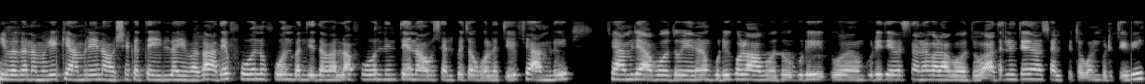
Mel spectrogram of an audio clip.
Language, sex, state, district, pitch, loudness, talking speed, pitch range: Kannada, female, Karnataka, Bellary, 220 Hz, -16 LUFS, 150 wpm, 215-230 Hz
